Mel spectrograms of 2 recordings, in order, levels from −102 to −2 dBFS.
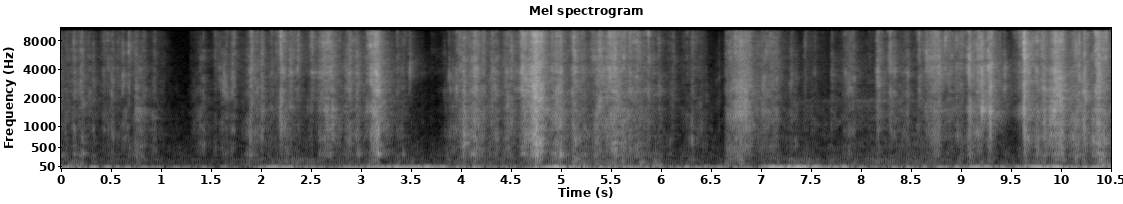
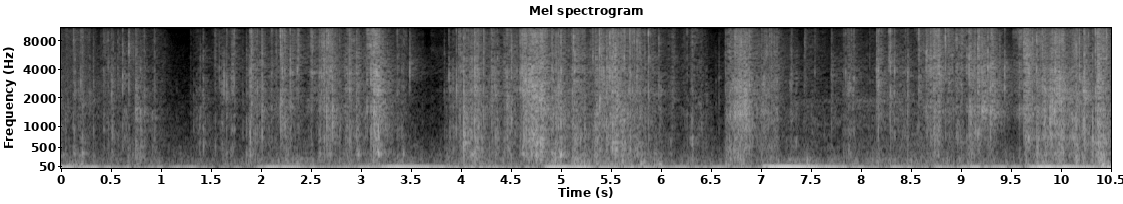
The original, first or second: second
